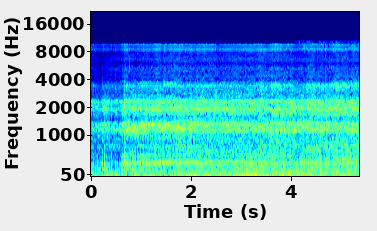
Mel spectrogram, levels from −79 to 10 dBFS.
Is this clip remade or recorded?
remade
